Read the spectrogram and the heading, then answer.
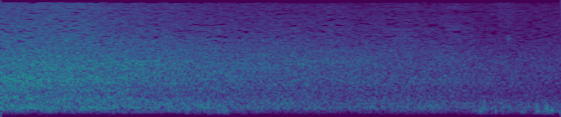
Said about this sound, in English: But there's no one else here, and my taxi isn't here yet, so I'm really sorry, but I need to do this as soon as this car's gone past.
